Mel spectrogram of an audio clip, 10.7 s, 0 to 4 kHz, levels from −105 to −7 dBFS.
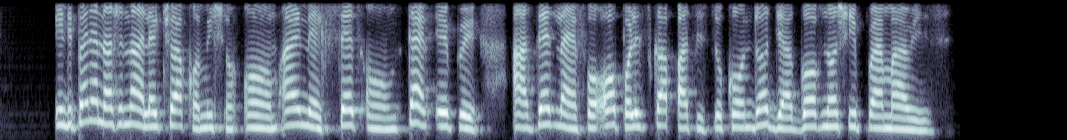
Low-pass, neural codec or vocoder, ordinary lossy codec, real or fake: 3.6 kHz; codec, 16 kHz, 8 kbps, FunCodec, trained on Chinese and English, 25 frames a second; none; fake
